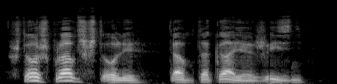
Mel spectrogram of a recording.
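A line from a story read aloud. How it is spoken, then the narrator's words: Quiet question. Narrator (Russian): спросила Нюра тихо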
